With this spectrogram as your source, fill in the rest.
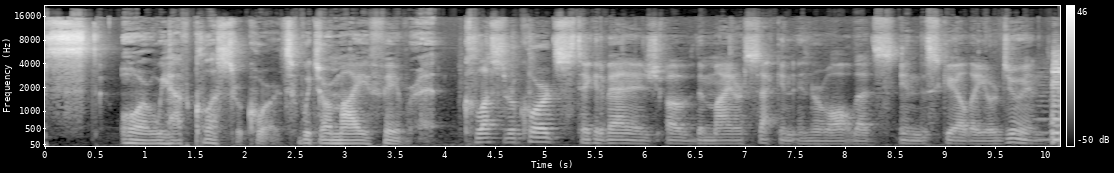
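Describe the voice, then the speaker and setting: A man with a very deep, low pitch at a fairly slow pace, with noticeable background noise. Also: ordinary pitch variation, hardly any pauses. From Norway. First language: Norwegian. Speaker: guitarist and guitar teacher. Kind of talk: tutorial. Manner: casual, conversational.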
